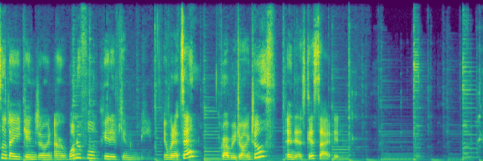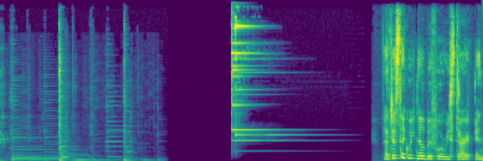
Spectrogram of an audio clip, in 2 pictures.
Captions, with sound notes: and so that you can join our wonderful creative community. And with that said, grab your drawing tools and let's get started. (lighthearted guitar music) (screen chiming) Now, just a quick note before we start.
